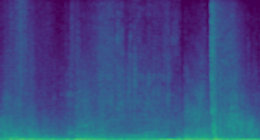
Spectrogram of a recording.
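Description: Incendio fire spell cast in combat in Hogwarts Legacy on PC, a loud whooshing burst with a sharp crackling flare near the end, set amid a steady rumble of battle noise.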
